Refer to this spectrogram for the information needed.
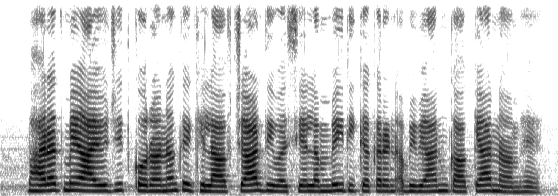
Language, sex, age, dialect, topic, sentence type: Hindi, female, 18-24, Hindustani Malvi Khadi Boli, banking, question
